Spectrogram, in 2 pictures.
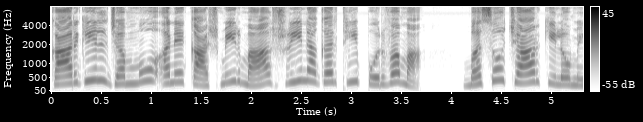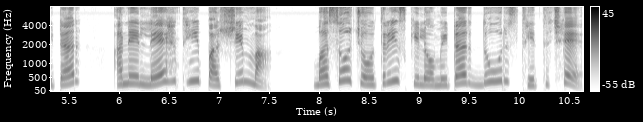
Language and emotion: Gujarati, neutral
